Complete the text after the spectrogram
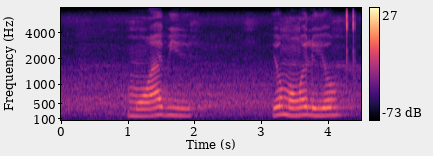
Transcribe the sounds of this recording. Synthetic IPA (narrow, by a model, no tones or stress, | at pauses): mʊabi | jomʊŋwɛlɪjo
